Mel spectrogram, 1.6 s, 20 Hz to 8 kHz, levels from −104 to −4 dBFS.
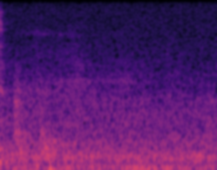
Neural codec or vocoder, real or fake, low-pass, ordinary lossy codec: none; real; none; none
